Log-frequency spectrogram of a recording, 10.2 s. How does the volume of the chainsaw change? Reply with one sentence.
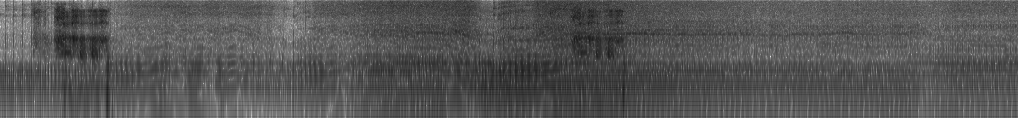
The volume of the chainsaw goes up, then down.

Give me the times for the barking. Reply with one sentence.
The barking can't be heard in this clip.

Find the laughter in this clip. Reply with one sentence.
You can hear the laughter from 0.3 to 1.1 s and from 5.5 to 6.3 s.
